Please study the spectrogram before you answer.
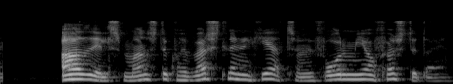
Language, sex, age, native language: Icelandic, male, 11, Icelandic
